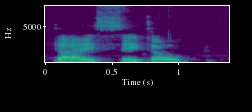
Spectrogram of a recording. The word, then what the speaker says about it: Dai Sato: Dai, I believe it's pronounced Dai Sato.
